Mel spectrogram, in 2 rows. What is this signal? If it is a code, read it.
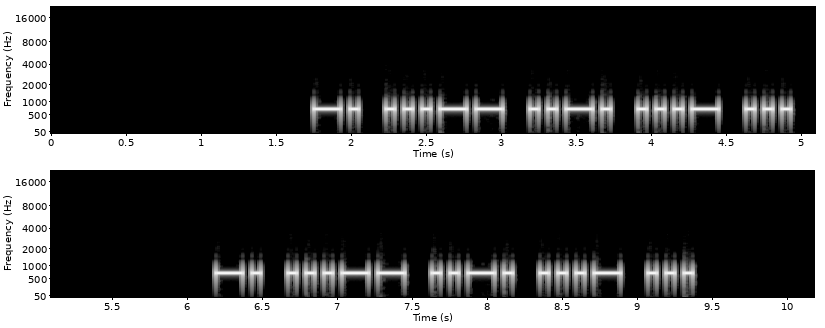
Morse code, heard as a keyed tone, about 20 wpm, 700 Hz. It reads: N3FVS N3FVS
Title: USA Call Signs - 5 Characters - Repeated 2x - 20wpm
